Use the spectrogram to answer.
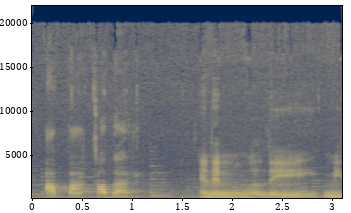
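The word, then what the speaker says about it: apa khabar: So does that affect a little bit how you pronounce that word? No. I think Really? it's still apa kabar. Yeah. Like the H is silent.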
